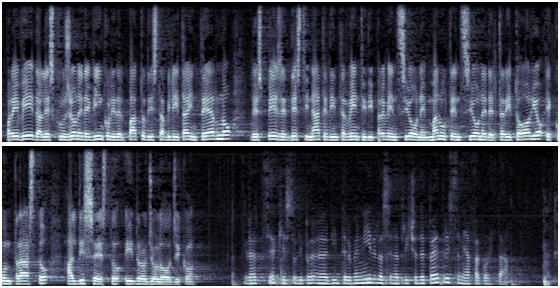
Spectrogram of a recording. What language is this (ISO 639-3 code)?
ita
